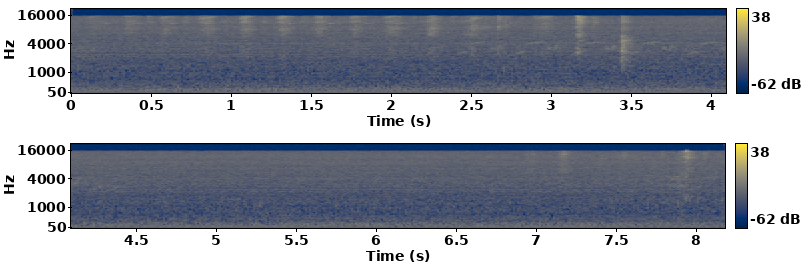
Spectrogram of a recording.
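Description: Scissors snipping through synthetic wig hair while cutting bangs: a quick run of faint, light clicks in the first few seconds, two of them sharper, over a steady low hum.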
